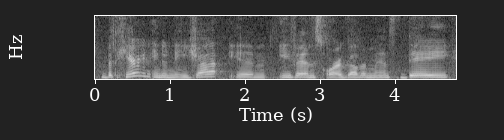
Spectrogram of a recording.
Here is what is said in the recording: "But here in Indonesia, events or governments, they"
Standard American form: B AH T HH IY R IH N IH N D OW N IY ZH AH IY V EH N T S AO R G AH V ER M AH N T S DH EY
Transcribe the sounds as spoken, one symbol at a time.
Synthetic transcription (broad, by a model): B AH T HH IY R IH N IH N D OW N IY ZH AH IY V EH N T S AO R G AH V ER M AH N T S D EY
